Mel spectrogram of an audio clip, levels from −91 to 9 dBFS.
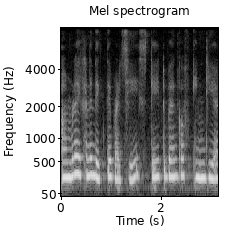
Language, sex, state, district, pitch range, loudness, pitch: Bengali, female, West Bengal, Darjeeling, 235-270 Hz, -13 LUFS, 250 Hz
